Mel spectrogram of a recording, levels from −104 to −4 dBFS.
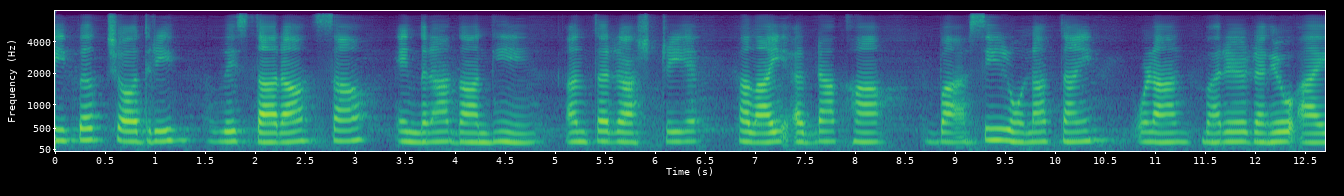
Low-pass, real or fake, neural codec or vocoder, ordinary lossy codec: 7.2 kHz; fake; codec, 16 kHz, about 1 kbps, DyCAST, with the encoder's durations; none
